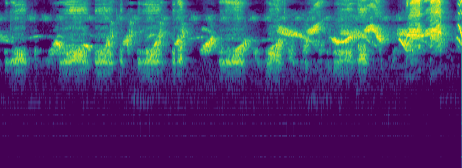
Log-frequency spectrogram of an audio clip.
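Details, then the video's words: Chinese hwamei of "ngũ trường" song style, singing while dancing: loud slurred whistled phrases over a steady background hiss. "Họa mi ngũ trường hót múa cực chất"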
